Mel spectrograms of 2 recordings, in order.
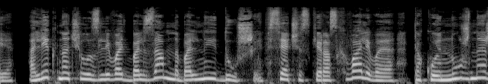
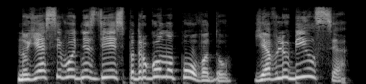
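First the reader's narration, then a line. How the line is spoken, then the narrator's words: Yelled at full strength. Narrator (Russian): Что есть мочи, заорал Олег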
